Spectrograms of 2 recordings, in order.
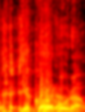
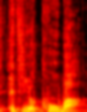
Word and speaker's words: Yakuba: Yakuda, what's up? Yeah, how you doing? What's up? It's Yakuba, right? Yakuba, yeah. Yakuba. All right.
